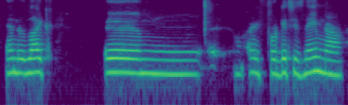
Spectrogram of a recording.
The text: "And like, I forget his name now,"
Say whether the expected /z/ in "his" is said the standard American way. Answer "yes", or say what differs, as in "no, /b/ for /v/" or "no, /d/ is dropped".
yes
